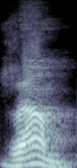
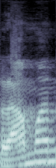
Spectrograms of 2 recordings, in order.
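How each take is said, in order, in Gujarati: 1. નામ વ્યંજનથી અંત પામે છે, અંતે કોઈ સ્વર નથી. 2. નામ 'a' સ્વરથી અંત પામે છે. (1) "ભગવાનનું નામ છે રામ" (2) "રામા નામ નથી ભગવાનનું"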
